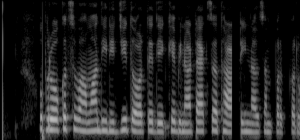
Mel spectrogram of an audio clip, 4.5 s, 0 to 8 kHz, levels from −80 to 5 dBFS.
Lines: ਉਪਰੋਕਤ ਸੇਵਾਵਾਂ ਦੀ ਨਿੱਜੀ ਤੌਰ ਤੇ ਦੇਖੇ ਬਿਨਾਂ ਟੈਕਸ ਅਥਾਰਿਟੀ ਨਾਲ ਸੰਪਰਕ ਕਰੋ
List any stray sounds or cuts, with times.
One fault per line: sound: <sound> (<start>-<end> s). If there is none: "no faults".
sound: dropout (3.5-3.6 s)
